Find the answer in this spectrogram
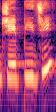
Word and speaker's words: JPEG: Okay, इसको हम लोग जेपीजी प्रोनाउंस करते हैं, और ये एक ऐसा फाइल फॉर्मेट है जो कि हम लोग, आप देख सकते हो, इमेजेस के लिए है.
